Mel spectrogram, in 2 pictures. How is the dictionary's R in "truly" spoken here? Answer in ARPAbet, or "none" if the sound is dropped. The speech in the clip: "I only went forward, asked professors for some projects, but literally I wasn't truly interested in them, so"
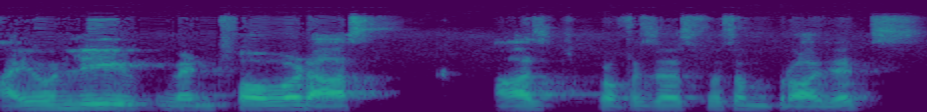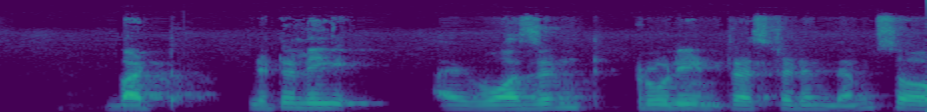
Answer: R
